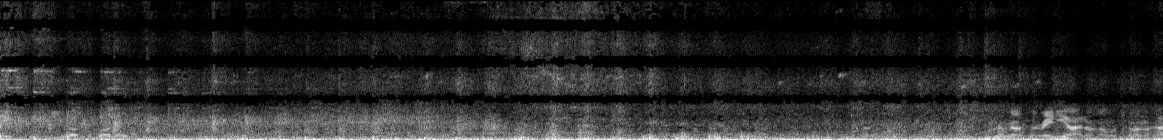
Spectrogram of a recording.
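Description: A freight train with locomotives passes through the Whitefish, Montana rail yard in a continuous loud rumble and clatter, with wind buffeting the microphone the whole time.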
